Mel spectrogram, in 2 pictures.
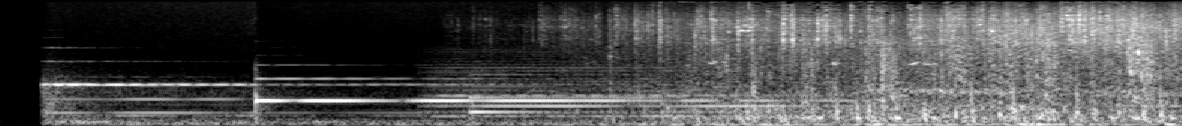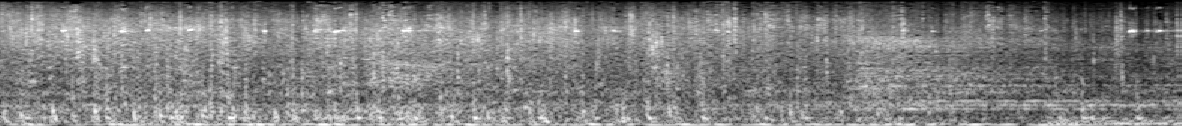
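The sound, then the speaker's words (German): Hooves clop as a horse-drawn carriage arrives on the long road up to a mountain pass. The steady, loud stream of hoofbeats runs throughout and quickly becomes dense and continuous. “Da kommt der Wagen.”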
